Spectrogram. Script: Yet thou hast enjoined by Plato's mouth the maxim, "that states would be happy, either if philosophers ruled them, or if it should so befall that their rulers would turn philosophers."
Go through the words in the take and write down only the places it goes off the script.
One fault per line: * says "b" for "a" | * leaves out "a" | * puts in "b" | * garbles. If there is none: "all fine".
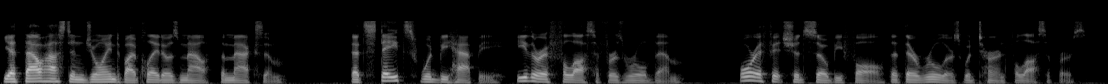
all fine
